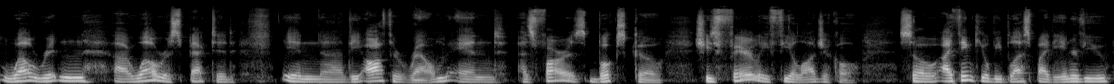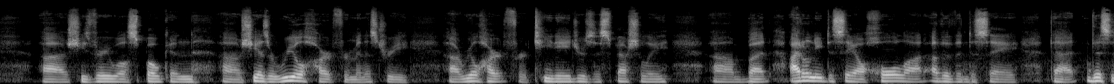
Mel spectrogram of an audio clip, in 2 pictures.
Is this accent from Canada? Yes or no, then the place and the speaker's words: yes; Canada; we're both from Canada.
